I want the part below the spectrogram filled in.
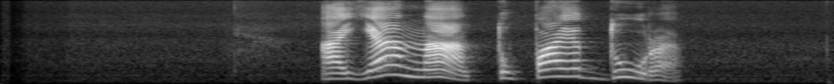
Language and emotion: Russian, angry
